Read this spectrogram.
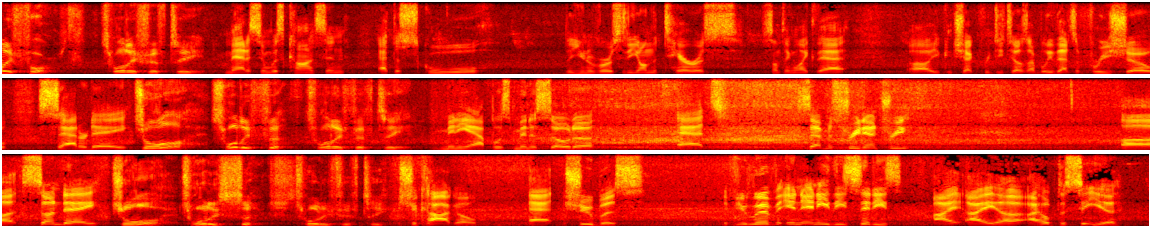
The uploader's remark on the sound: meet up for a conversation outside of a coffee shop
